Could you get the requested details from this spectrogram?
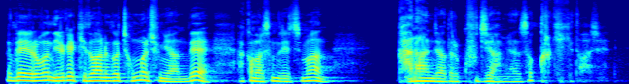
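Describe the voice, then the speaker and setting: A man's voice: mid-range voice, fast. A male pastor preaching a conversational sermon in a church, often asking the congregation questions and adding humorous asides. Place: church sanctuary.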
